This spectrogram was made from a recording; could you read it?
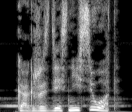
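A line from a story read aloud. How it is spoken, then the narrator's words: Grumbling. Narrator (Russian): ворчание Кририка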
